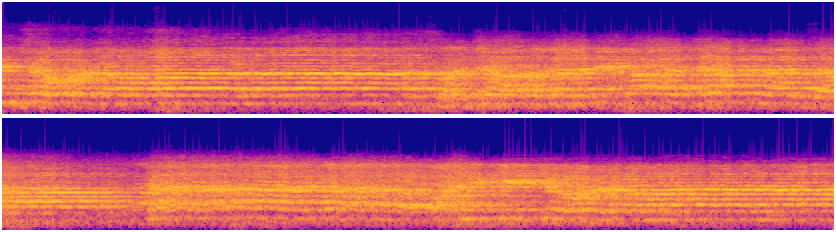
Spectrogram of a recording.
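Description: Men's voices chanting a Shia mourning lament (noha) in long, held phrases, with a short break about five seconds in.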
